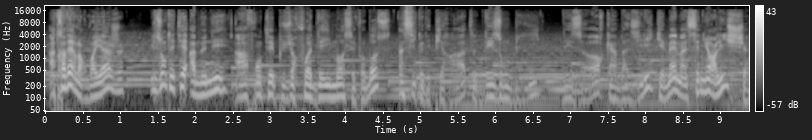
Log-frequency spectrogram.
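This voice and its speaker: A man performs a solemn storyteller introducing a fantasy audio saga. His medium-pitched voice delivers a dramatic, scripted recap. Music plays clearly underneath. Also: natural voice. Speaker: narrator.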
